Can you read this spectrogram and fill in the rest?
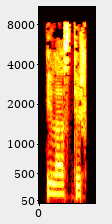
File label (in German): "elastisch", german; adjectives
